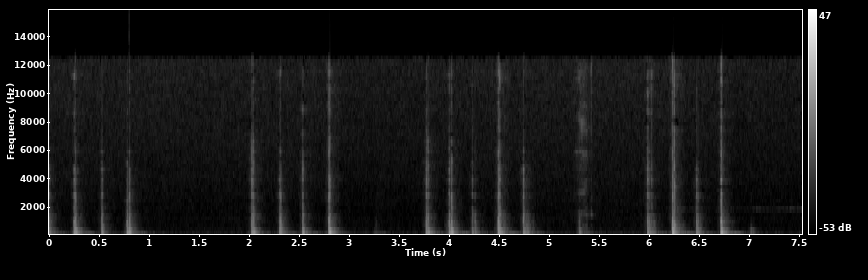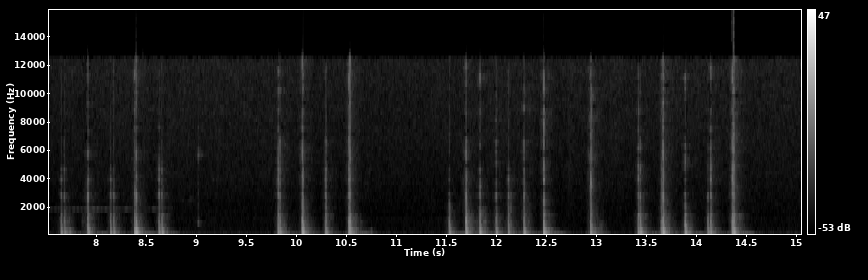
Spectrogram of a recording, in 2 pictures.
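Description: Fingertips of both hands knock and tap a large, solid wooden desk surface near a foam-covered microphone that is not touched. The taps come in quick runs of about eight bursts separated by brief pauses. Each tap is short and dry with a hollow knock around 270 Hz and almost no ring.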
